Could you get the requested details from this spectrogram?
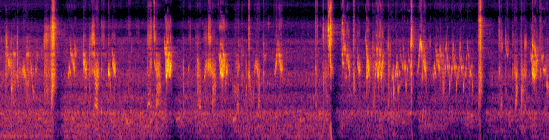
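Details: A budgerigar playing with a wristwatch chatters continuously in bright, rapid warbles and chirps, with occasional sharp clicks.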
